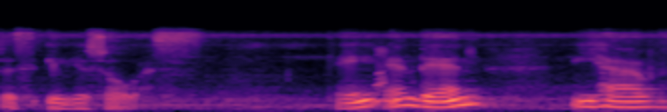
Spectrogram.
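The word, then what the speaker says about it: iliopsoas: yan so you have here the here the ilosoas no okay there the ilosoas so it's spilled ilopsoas but it's pronounced as ilosoas Okay.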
